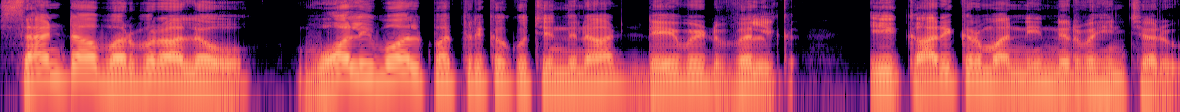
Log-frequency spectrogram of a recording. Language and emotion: Telugu, neutral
